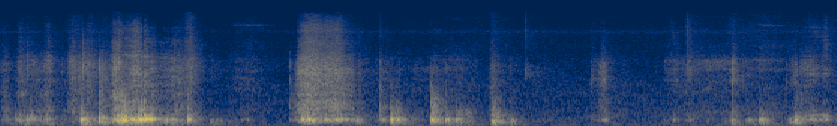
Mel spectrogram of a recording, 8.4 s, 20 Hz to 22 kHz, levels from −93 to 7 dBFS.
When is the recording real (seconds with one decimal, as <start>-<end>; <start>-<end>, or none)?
0.0-1.6; 3.6-4.7; 6.3-8.4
